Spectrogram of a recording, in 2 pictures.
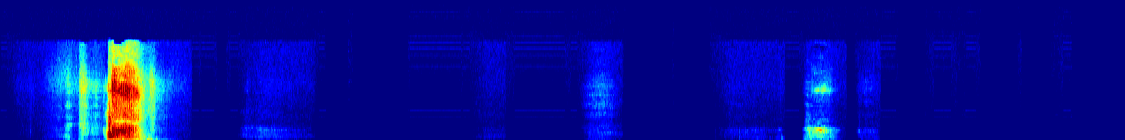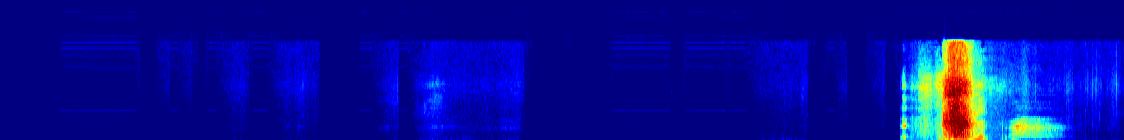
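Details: Sick person's powerful sneezes recorded up close: two forceful sneezes about fifteen seconds apart, with a faint sniff between them and silence around them.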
